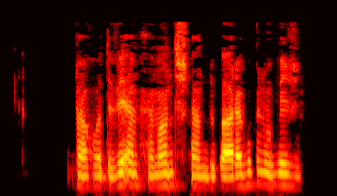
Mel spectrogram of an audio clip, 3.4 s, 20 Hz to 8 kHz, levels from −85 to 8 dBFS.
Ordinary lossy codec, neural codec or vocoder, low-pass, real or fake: MP3, 24 kbps; vocoder, 44.1 kHz, 128 mel bands every 256 samples, BigVGAN v2; 7.2 kHz; fake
